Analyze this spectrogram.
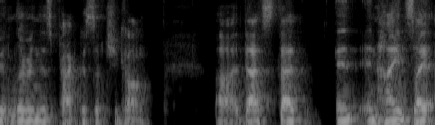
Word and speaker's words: Qigong: saying that correctly and I've heard many different pronunciations of it I've heard everything from Qigong to Qui-Gon to so many different things but yeah it's chica it's Qigong and you're the expert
